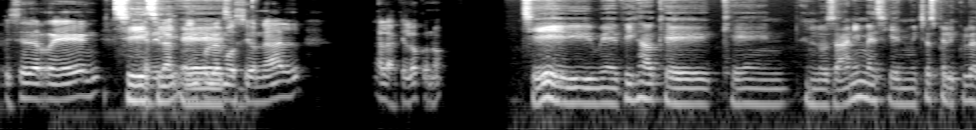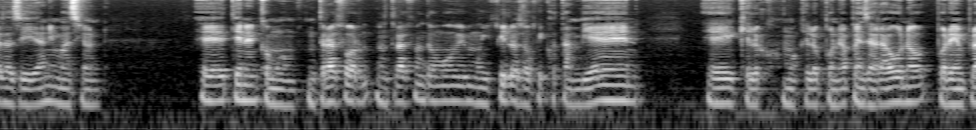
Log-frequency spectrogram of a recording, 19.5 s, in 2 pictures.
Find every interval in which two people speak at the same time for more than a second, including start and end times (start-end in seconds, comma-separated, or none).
1.1-2.4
